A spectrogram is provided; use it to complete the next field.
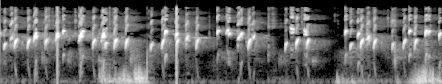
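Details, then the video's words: Female European goldfinch calling to encourage a male to sing: evenly spaced bright rising chirps, about four per second, with a short silence near the middle and low rustling sounds. "بتبته حسون لتهييج ذكر"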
